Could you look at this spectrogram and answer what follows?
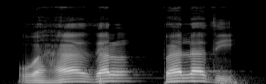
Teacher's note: Jelas, alnya dibaca jelas, bukan wa hadzab baladi. Jadi dalam bacaan alif lam qamariyah ini huruf lam dibaca jelas.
